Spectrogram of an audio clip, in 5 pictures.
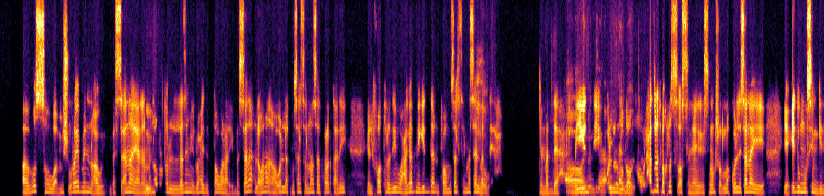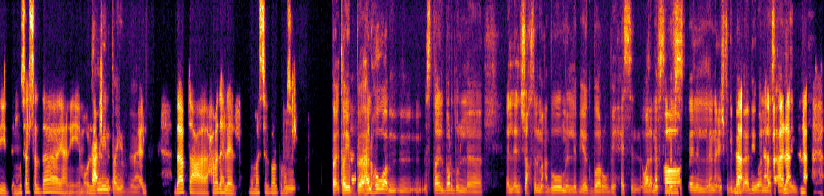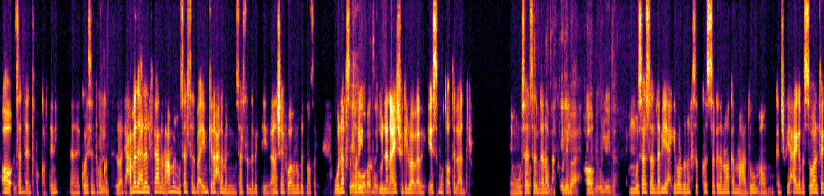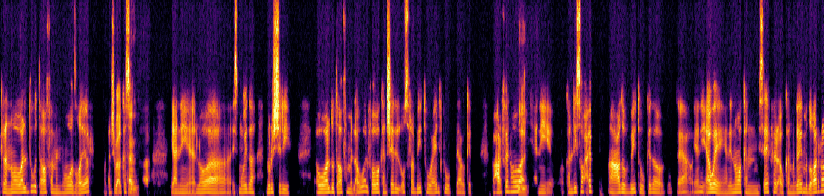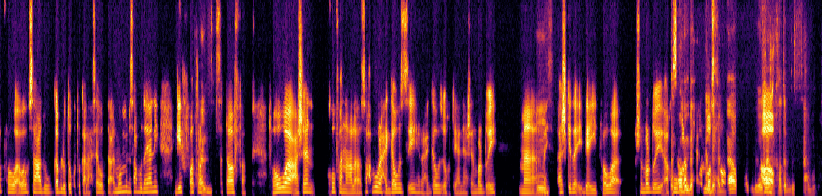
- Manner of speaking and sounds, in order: static; unintelligible speech; tapping; in English: "style"; in English: "style"; in English: "style"; other background noise; other noise; unintelligible speech; distorted speech
- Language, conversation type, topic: Arabic, podcast, إيه مسلسل من أيام طفولتك لسه فاكره لحد دلوقتي؟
